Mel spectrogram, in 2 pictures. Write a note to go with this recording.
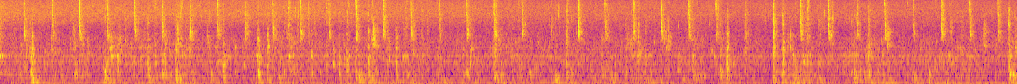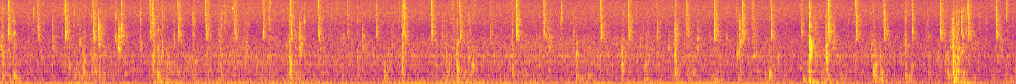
squeaking pontoons and whipping ropes on a yacht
